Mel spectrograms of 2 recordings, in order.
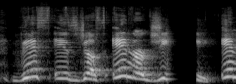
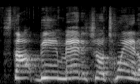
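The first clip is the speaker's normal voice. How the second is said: usual speaking voice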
